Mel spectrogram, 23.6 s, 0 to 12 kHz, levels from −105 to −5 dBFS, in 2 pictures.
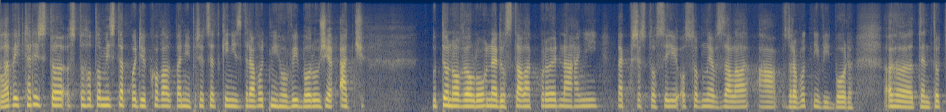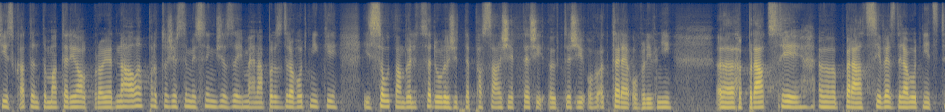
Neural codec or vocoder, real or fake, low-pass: codec, 16 kHz in and 24 kHz out, 0.6 kbps, FocalCodec, streaming, 4096 codes; fake; 10.8 kHz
